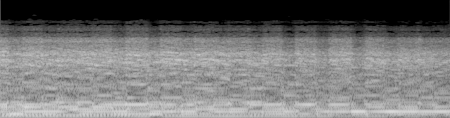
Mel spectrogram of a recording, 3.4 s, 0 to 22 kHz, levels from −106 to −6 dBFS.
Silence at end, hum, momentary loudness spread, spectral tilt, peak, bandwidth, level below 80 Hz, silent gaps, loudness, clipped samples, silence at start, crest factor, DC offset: 0 s; none; 3 LU; -5 dB/octave; -10 dBFS; 9 kHz; -42 dBFS; none; -23 LUFS; under 0.1%; 0 s; 14 dB; 0.1%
